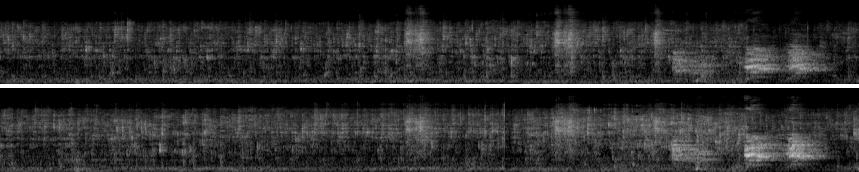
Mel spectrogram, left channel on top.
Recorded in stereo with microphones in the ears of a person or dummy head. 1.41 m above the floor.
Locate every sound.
4.0 s a camera shutter: 10° left (ahead or behind), 2 m
6.7 s a dog barking: 60° right (ahead or behind), 4.5 m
